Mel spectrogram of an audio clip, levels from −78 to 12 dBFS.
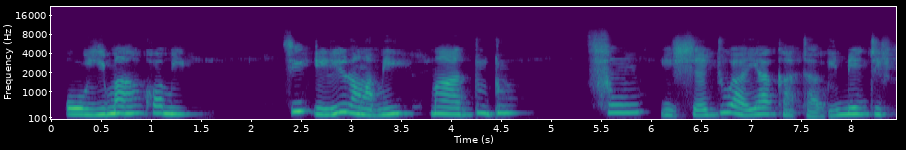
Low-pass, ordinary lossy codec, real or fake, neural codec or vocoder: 9.9 kHz; none; fake; codec, 24 kHz, 1 kbps, SNAC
